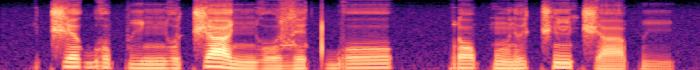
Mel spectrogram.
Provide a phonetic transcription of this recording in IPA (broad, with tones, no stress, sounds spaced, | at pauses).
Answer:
t͡ʃ ɛ˦ ɡʷ ə˦˨ p i˨ ɲ o˨ t͡ʃ aː˦˨ ɲ oː˨ z e˧ t b oː˦ | ɾ ɔ˧ p ũ˨ ɾ ɨ˦ t͡ʃ ĩ˦ t͡ʃ aː˨ p i˨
